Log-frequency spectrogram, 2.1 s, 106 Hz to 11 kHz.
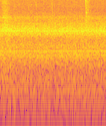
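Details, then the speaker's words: Teletype ASR 33 paper tape reader running after its relay contacts were remounted: steady, even mechanical whir and hiss without faltering; normal tape reader operation. "with a little bit of luck now we should hear the real a latch latch and lash latch and latch okay so that is promising"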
